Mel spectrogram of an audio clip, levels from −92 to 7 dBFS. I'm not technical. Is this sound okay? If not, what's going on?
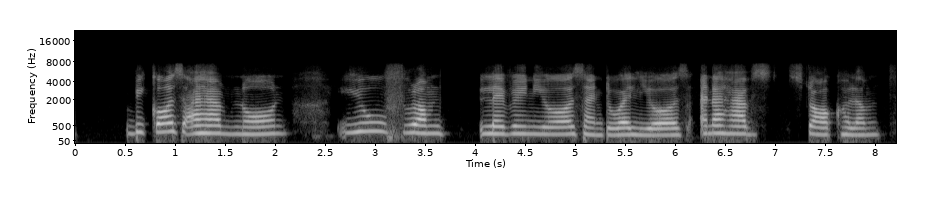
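No. An AMR rate drop starts at about 5.27 s and runs to the end of the clip. This is HD Voice phone speech, and on a weak radio connection the network has told the phone's codec to use fewer bits for the voice itself and spend the rest on protecting the signal from errors. The voice doesn't cut out or turn muffled, but from that point it sounds rougher and more artificial, a bit buzzy and robotic.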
